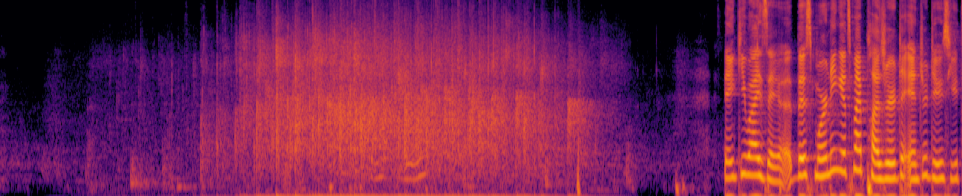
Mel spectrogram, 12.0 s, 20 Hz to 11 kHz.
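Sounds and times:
audience applauding: 0:02.3 - 0:07.7.

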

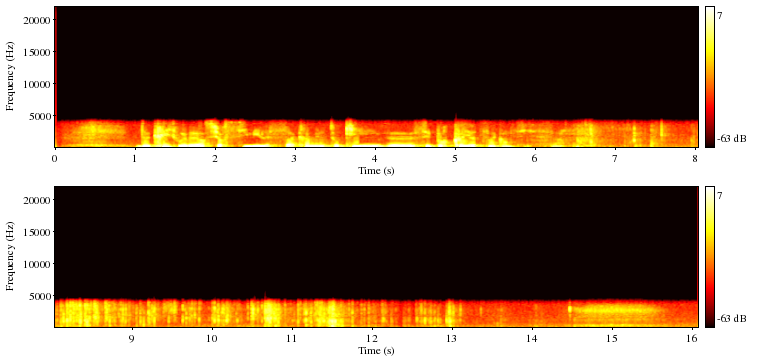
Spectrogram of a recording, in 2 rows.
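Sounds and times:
foil wrapper crinkling: 0:06.5 - 0:13.4.

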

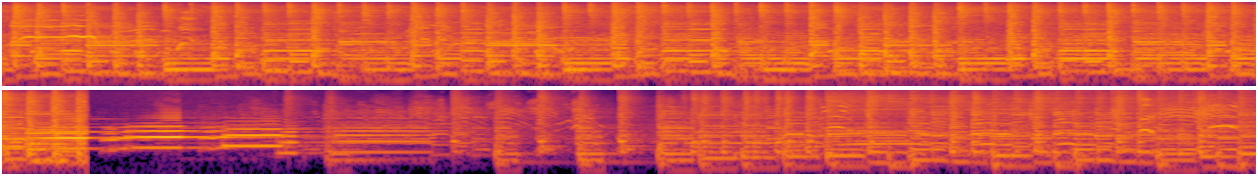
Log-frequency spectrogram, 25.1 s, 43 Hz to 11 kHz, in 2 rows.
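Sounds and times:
live rock and roll music: 0:00.0 - 0:13.4, 0:15.4 - 0:25.0
sustained brass notes: 0:12.8 - 0:17.3.

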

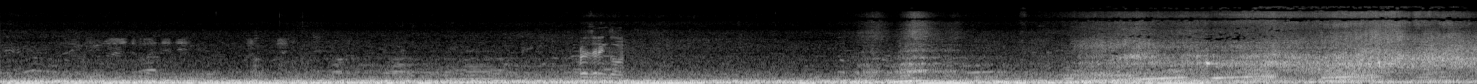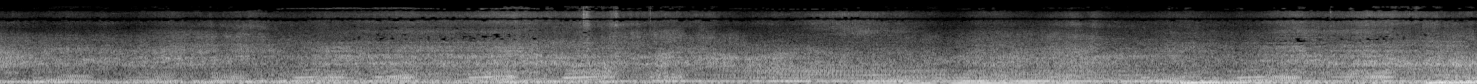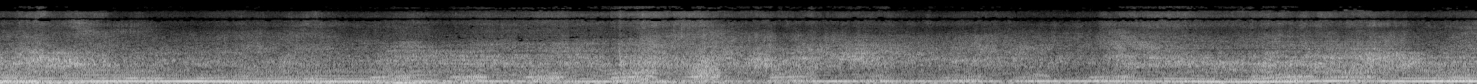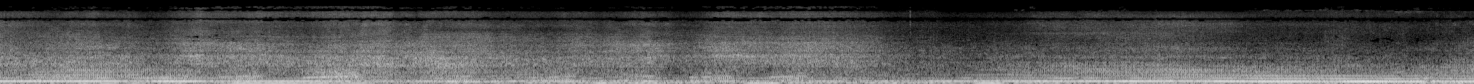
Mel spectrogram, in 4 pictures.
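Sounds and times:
truck engine at high revs: 0:00.0 - 0:59.0
tyres squealing on asphalt: 0:08.8 - 0:54.2.

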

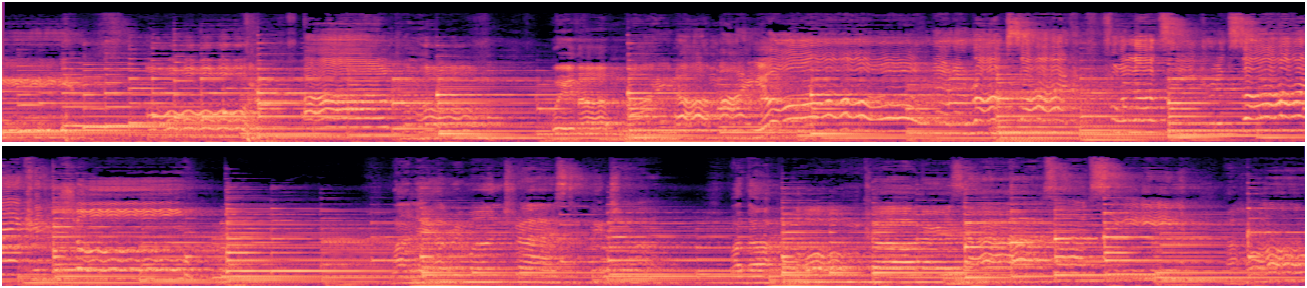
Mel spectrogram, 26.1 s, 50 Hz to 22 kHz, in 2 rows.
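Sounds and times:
man singing with vibrato: 0:00.0 - 0:15.4, 0:16.8 - 0:26.0
piano chords: 0:00.0 - 0:26.0.

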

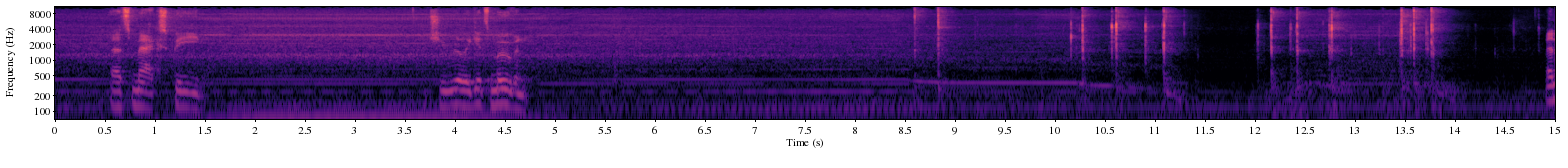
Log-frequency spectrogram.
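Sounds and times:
electric motor humming whine: 0:00.0 - 0:11.4.

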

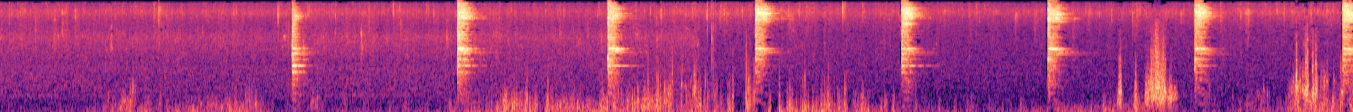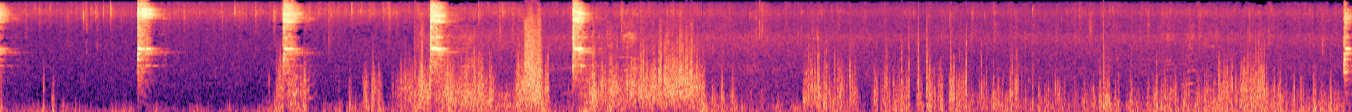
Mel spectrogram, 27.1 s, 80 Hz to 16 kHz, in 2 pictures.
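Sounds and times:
rain: 0:00.0 - 0:27.0
wind noise: 0:00.8 - 0:27.0
sharp metallic clinks: 0:02.9 - 0:03.2, 0:04.6 - 0:05.0, 0:07.6 - 0:08.0, 0:09.0 - 0:09.5, 0:10.5 - 0:11.0, 0:12.0 - 0:12.4, 0:13.4 - 0:13.9, 0:14.9 - 0:15.4, 0:16.4 - 0:16.8, 0:17.8 - 0:18.3, 0:19.2 - 0:19.7.

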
